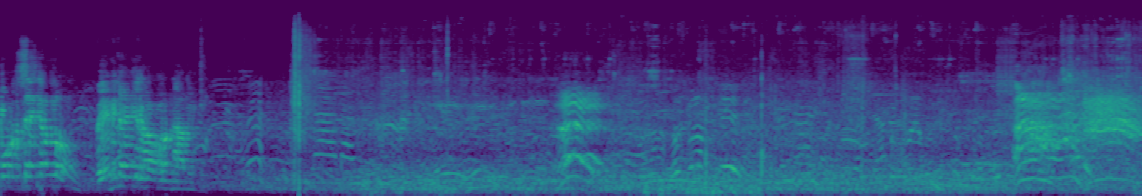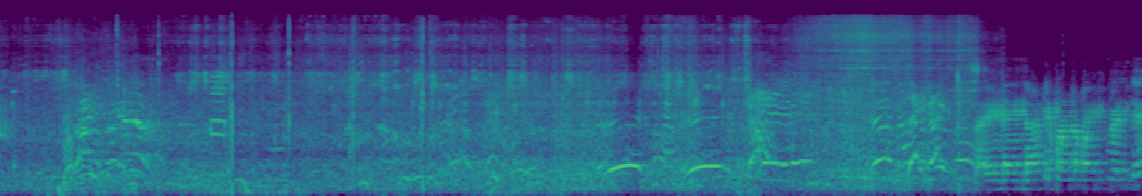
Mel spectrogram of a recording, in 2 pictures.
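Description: Men shout loudly and urgently, close by and outdoors.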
